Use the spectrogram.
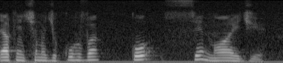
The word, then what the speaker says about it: cossenoide: gente chama de curva cossenoide. Cossenoide, o nome é feio? É, mas é assim que se escreve, é assim que se fala, tá?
